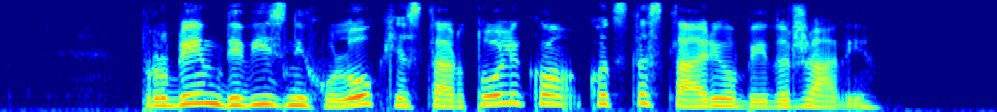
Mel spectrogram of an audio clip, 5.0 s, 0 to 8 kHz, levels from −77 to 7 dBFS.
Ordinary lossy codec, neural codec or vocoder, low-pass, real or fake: Opus, 32 kbps; none; 7.2 kHz; real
